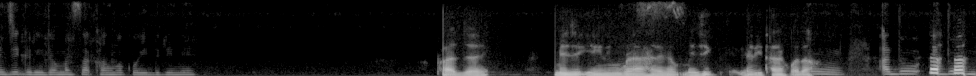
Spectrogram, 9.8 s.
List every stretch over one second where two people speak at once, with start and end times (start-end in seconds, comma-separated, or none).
none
